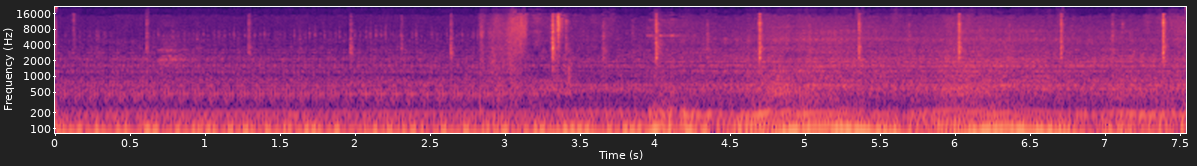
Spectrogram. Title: VW bug hesitating and misfire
